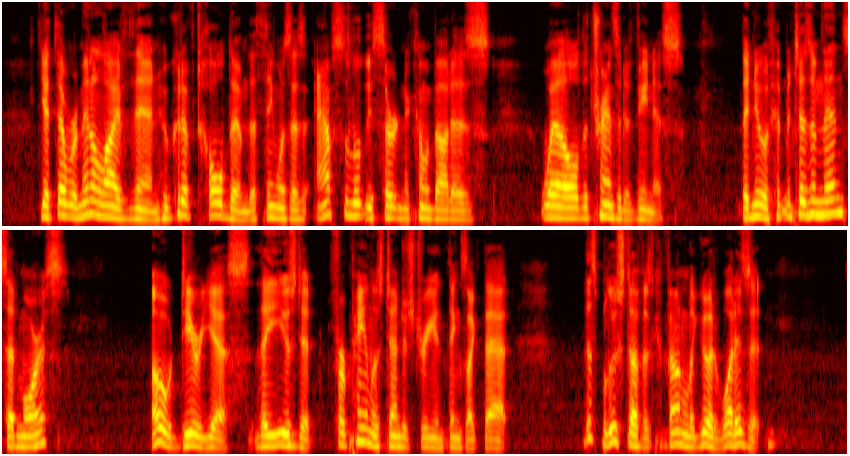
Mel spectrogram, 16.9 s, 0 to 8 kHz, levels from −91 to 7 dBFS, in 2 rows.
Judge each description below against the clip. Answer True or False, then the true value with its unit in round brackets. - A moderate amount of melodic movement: True (4.3 semitones)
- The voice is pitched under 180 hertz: True (135 Hz)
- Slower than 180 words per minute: False (190 wpm)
